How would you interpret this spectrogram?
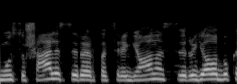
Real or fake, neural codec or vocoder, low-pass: real; none; 7.2 kHz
